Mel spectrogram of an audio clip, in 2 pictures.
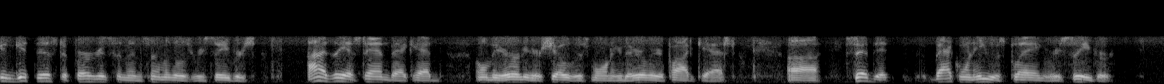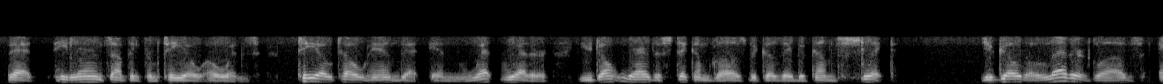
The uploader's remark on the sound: the phone lines lit up with fans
